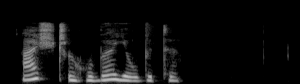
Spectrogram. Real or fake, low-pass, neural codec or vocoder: real; 7.2 kHz; none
